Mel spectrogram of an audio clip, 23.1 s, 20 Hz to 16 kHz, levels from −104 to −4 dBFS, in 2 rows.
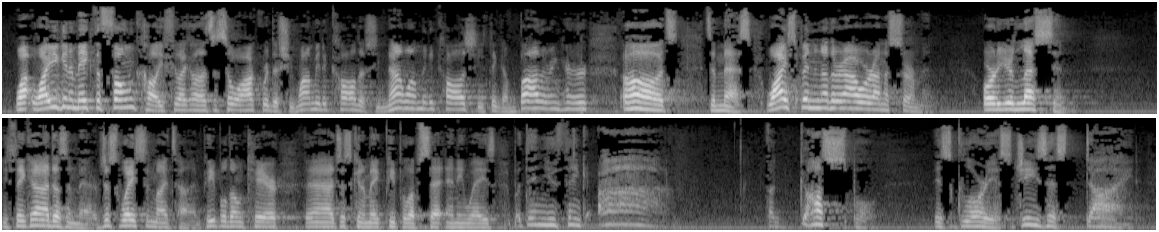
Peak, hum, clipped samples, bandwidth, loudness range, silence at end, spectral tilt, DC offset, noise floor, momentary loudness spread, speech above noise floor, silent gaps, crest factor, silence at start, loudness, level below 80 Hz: -8 dBFS; none; under 0.1%; 14 kHz; 10 LU; 0.25 s; -4 dB/octave; under 0.1%; -59 dBFS; 16 LU; 28 dB; none; 22 dB; 0.15 s; -31 LUFS; -68 dBFS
